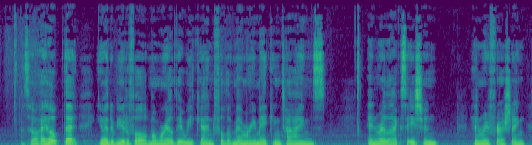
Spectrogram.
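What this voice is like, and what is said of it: Strained, sore-sounding voice. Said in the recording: “my voice is starting to hurt a little bit ... this kind of voice”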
